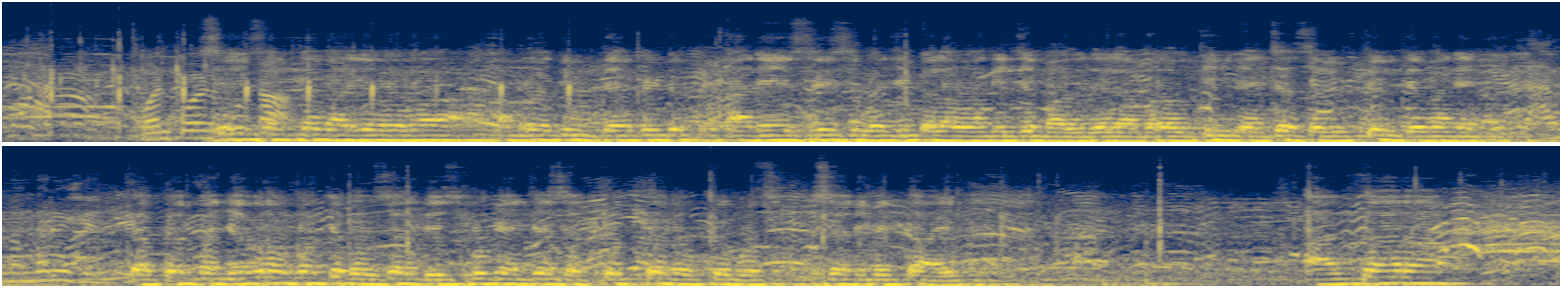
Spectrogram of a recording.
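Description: A player chants continuously during a raid.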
